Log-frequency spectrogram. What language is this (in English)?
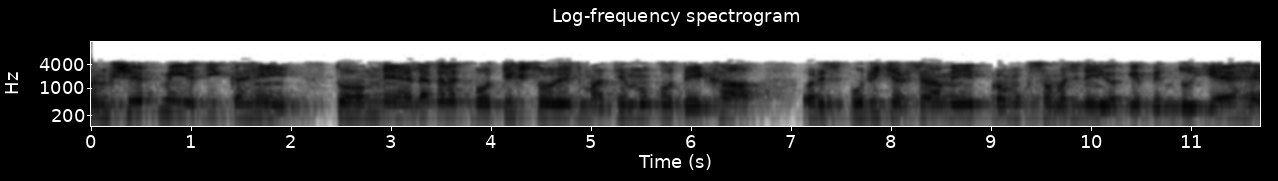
Hindi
